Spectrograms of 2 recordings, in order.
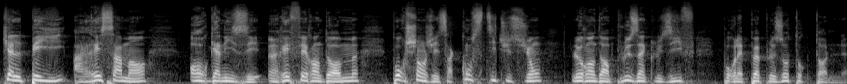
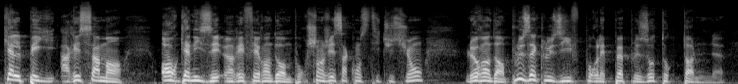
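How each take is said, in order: Both takes have the same delivery.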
